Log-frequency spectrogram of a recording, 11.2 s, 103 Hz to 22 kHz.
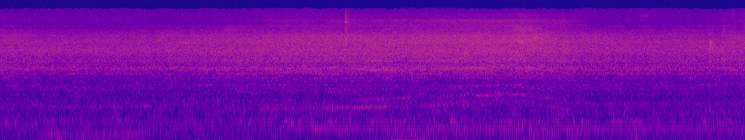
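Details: Toyota Avalon petrol V6 idling cold with a low, uneven rumble and occasional surges from an intermittent misfire that fades when warm; injectors checked by oscilloscope, cylinders one, two and five misfiring.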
